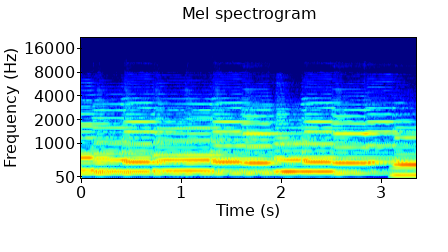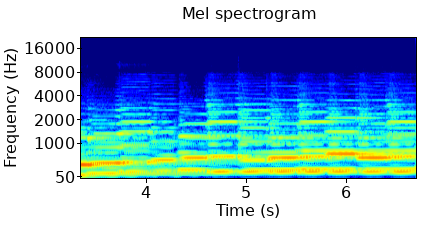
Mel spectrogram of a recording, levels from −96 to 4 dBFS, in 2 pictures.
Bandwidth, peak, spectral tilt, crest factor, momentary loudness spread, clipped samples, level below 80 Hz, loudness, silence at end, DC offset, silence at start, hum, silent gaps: 6.2 kHz; -12 dBFS; -9 dB/octave; 12 dB; 5 LU; under 0.1%; -78 dBFS; -25 LUFS; 0 s; under 0.1%; 0 s; none; none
